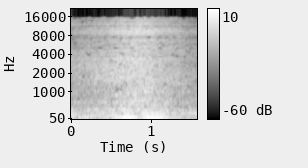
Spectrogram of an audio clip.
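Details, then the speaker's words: Honda Vario 150 scooter rear wheel spun freely after reassembly, previously growling: soft, even whir slowly fading, no growl or rumble; slight noise considered normal. Normal wheel bearing. "Hai Kalau ada suara dikit itu wajar buatku ya kalau nggak ada suara Wah itu bahaya"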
